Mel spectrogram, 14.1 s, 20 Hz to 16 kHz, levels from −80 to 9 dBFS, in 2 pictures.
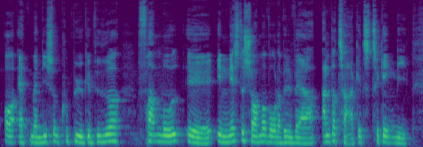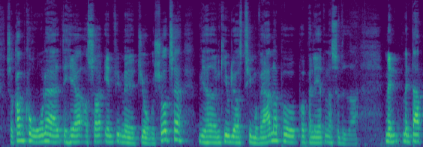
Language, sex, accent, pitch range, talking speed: Danish, male, native, 140-170 Hz, 200 wpm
